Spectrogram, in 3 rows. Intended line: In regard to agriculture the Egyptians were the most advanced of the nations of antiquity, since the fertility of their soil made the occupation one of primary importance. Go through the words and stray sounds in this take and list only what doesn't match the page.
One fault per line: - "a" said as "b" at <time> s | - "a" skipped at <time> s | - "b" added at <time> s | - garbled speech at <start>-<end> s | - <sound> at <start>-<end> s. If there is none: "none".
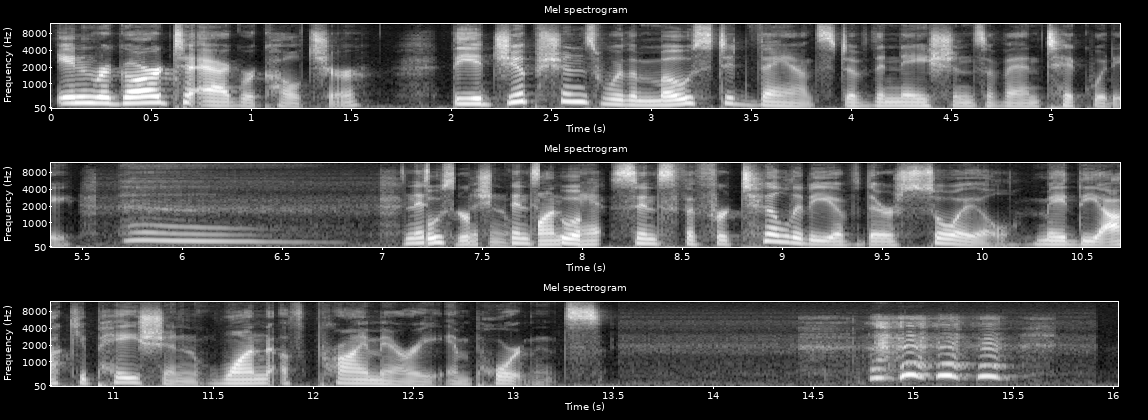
- sigh at 5.7-6.9 s
- garbled speech at 7.1-8.1 s
- laugh at 14.4-15.7 s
